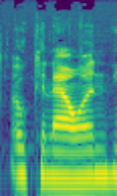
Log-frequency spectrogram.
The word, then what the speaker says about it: Okinawan: The Okinawan, am I saying that right? – Okinawan, yeah.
